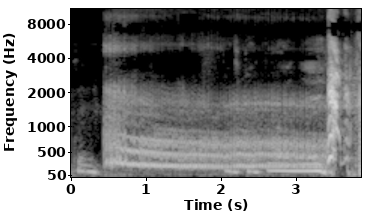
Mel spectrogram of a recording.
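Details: Russian Toy Terrier giving a sustained, level, harmonic-rich growl of about three seconds that ends in a sudden sharp yap-like burst.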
